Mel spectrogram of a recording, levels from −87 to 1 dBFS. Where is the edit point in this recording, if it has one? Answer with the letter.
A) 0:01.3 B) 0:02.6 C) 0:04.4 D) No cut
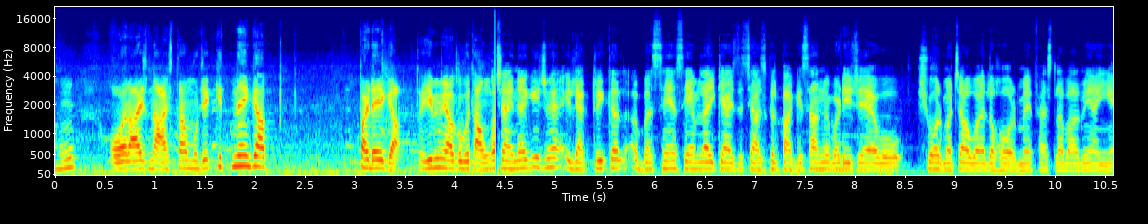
C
